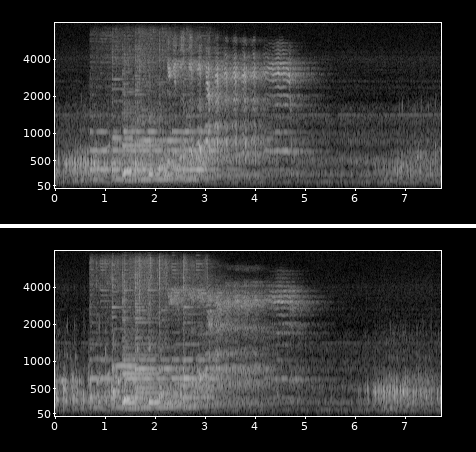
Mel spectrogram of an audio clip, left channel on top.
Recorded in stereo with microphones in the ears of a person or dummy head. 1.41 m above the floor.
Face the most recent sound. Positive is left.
turn(degrees=65)  # may be behind; listen again after turning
